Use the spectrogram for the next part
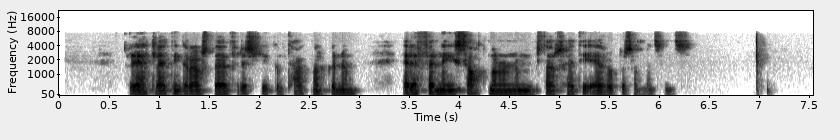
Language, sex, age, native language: Icelandic, male, 30-39, English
